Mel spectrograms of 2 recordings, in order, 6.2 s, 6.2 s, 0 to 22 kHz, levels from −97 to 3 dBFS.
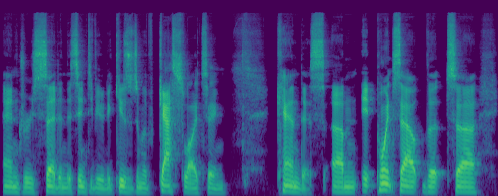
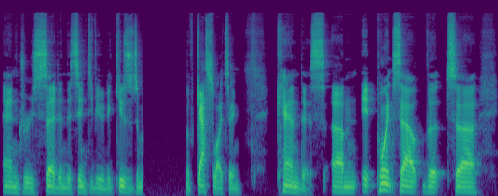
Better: first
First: none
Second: audio freezing; at 2 s for 0.5 s

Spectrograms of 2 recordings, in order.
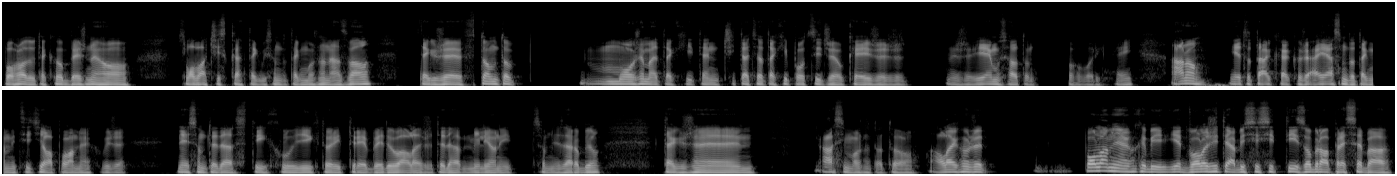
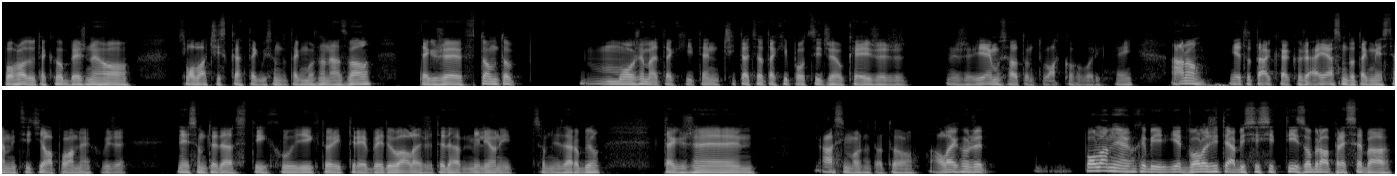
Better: second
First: audio cutting out; at 10 s and at 14 s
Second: none

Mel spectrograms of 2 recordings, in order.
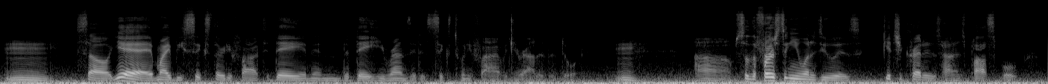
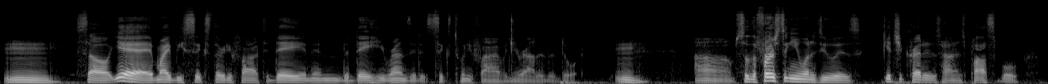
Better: second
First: wind noise on the microphone; occasional gusts; 20 dB below the speech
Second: none

